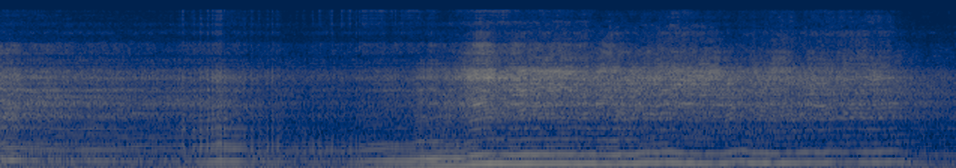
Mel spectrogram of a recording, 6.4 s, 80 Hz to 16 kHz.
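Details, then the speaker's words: 1977 Honda CR125 Elsinore two-stroke after an HPI ignition install: raspy revs climbing with occasional uneven dips and stutter; owner suspects a big exhaust leak, since it ran fine before the leak. "you can hear it kind of stuttering a bit um some of the time but i think that's more down to the uh big little exhaust leak i've got"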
